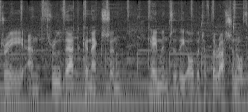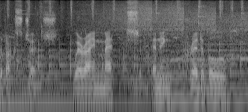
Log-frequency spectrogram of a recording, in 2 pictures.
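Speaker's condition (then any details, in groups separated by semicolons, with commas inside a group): No condition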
